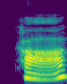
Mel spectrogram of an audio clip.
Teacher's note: The initial consonant is ข อ ไ ข ่ and it has the long vowel ส ร ะ อ า So once again, a high-class consonant with a live syllable ending results in a rising tone.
